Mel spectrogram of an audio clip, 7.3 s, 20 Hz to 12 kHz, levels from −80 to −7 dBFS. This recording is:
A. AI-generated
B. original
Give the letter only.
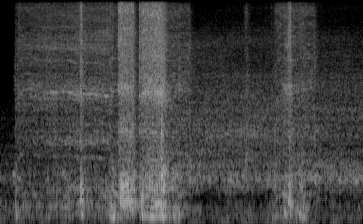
A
